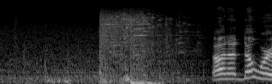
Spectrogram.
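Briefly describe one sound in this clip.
A smoke grenade bursts with a hiss.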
